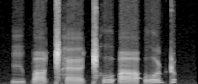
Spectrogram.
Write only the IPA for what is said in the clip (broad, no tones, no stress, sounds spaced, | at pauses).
i p ɑ ǁʰ æ ǁʰ o ʔ ɑ ʔ o ʈ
